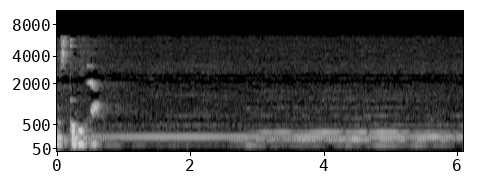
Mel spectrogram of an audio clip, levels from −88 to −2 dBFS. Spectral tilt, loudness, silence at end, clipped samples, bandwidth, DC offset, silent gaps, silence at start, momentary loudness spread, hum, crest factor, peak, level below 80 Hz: -4.5 dB/octave; -35 LUFS; 0 s; under 0.1%; 6.4 kHz; under 0.1%; none; 0 s; 19 LU; none; 22 dB; -12 dBFS; -72 dBFS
